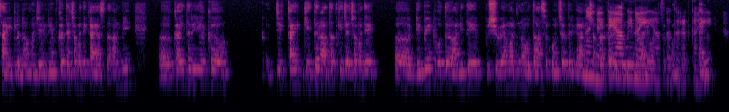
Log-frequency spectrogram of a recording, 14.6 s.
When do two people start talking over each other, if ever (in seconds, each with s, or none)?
11.7 s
